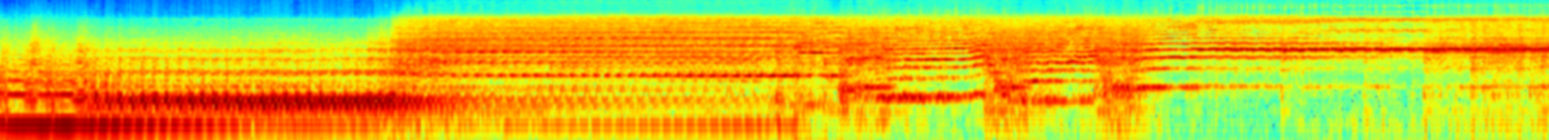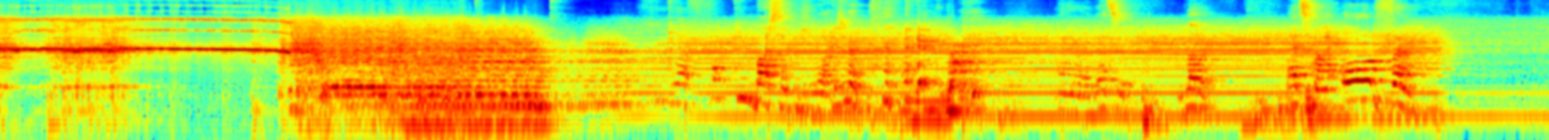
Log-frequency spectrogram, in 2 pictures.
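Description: Fender Stratocaster played through a fuzz pedal and a Uni-Vibe-style Gypsy-Vibe into a Marshall amp: loud held, fuzz-driven notes with wavering overtones, then a long held high note in the middle that bends down as it ends. Softer picked notes follow in the last third.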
